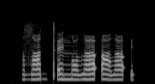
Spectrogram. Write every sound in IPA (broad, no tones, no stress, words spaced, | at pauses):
zˤadtʼɛnɔ ðˤiʔaðˤeʔ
